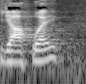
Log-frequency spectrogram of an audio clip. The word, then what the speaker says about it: Yahweh: And I'll say more later on about the names of God, in particular the four letters YHWH, the tetra four grammaton, four letters referring to YHWH, which was probably pronounced with the vowels A and E, Yahweh.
